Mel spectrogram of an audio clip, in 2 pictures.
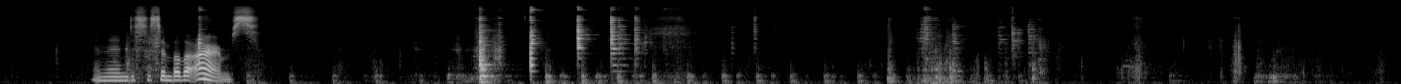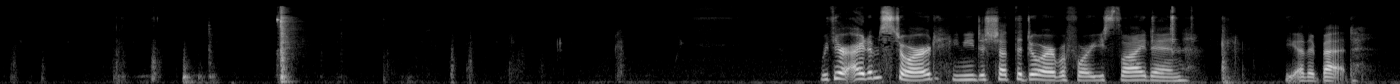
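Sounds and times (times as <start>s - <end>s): metal clanks rattles and scrapes: 3.8s - 10.6s, 11.7s - 13.4s.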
